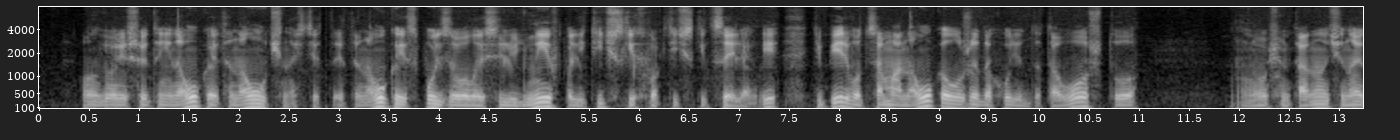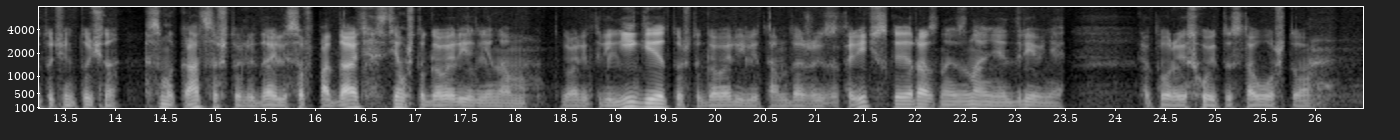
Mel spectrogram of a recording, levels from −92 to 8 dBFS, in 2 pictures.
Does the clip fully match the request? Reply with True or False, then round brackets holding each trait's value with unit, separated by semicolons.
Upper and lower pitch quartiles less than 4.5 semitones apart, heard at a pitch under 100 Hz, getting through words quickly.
False (2.8 semitones; 90 Hz; 140 wpm)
